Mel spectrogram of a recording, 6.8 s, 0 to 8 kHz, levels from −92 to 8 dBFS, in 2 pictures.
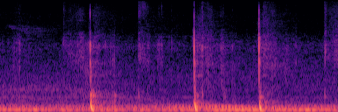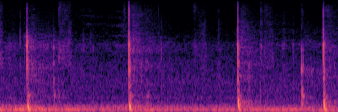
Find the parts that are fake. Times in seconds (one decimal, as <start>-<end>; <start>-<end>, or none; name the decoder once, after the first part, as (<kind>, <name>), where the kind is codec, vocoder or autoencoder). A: none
